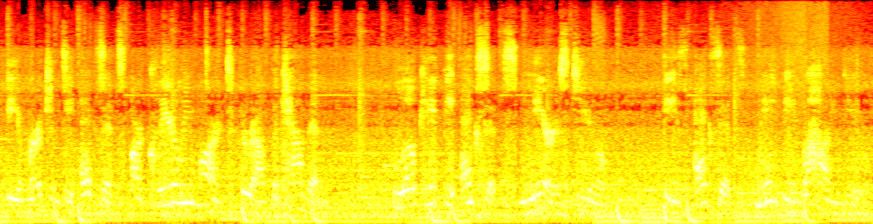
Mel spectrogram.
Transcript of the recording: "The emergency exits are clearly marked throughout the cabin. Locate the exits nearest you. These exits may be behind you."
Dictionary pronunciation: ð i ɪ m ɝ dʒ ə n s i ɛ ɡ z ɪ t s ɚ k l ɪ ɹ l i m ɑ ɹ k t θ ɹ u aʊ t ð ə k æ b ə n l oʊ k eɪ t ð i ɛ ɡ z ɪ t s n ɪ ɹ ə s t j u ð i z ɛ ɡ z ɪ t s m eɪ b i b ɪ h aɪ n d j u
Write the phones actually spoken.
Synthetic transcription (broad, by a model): ð i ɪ m ɝ dʒ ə n s i ɛ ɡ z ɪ t s ɚ k l ɪ ɹ l i m ɑ ɹ k t θ ɹ u aʊ t ð ə k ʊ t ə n l oʊ k eɪ t ð i ɛ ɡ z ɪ t s n ɪ ɹ ə s t j u ð i z ɛ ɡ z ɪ t s m eɪ b i b ɪ h aɪ n d j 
